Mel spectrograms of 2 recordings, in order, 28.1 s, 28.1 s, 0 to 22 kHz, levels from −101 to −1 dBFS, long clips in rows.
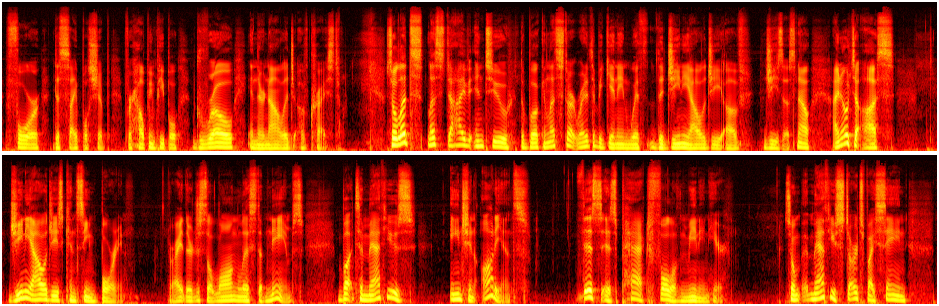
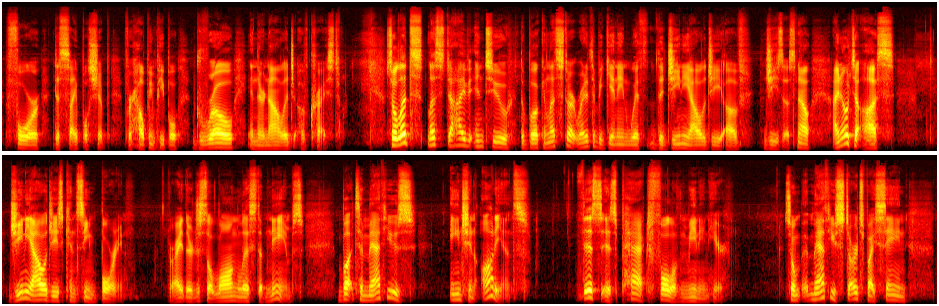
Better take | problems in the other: first | thin; very; fading below 450 Hz

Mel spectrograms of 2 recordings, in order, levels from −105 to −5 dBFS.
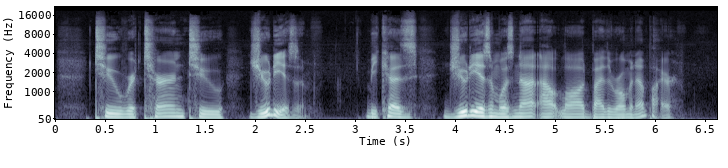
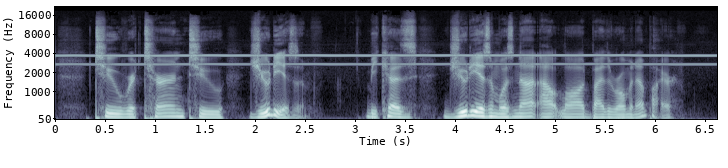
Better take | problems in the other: first | high-pitched whine; noticeable; throughout; 3.5 kHz, 10 dB below the speech

